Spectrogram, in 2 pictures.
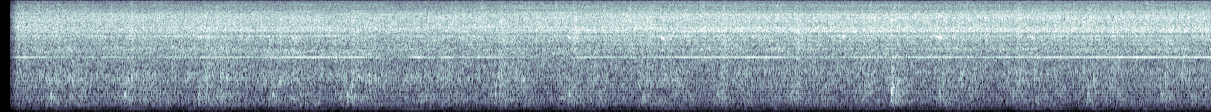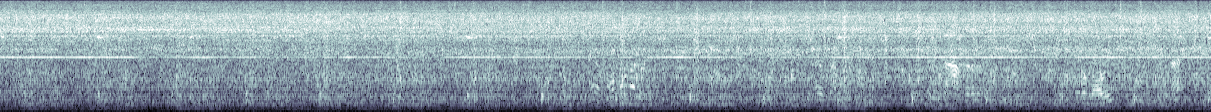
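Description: Komori Sprint single-colour sheet-fed offset press running, a steady hissing mechanical noise with a thin high whine that drops out now and then.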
